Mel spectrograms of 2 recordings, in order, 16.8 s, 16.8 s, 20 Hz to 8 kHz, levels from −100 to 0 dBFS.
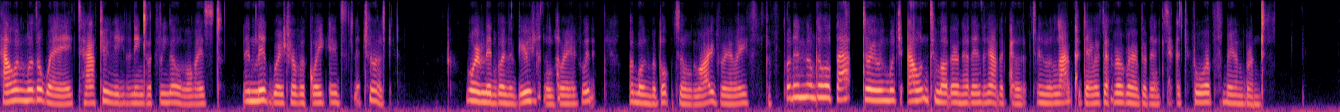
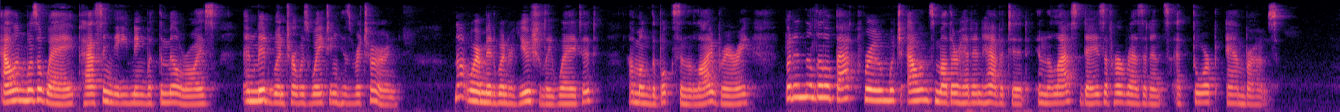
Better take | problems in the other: second | noise reduction (neural diffusion model UNIVERSE++)

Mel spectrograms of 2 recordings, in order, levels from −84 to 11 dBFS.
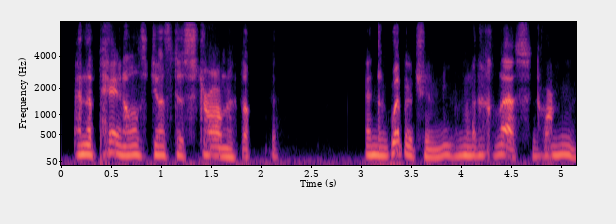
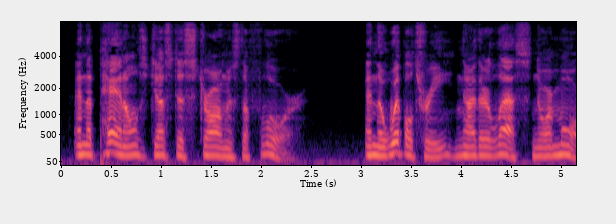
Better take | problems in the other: second | noise reduction (neural diffusion model UNIVERSE++)

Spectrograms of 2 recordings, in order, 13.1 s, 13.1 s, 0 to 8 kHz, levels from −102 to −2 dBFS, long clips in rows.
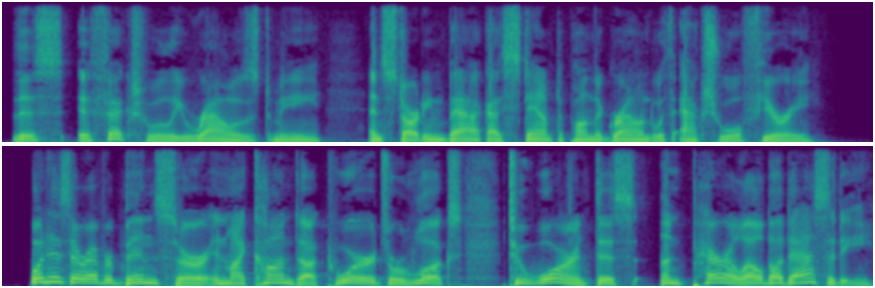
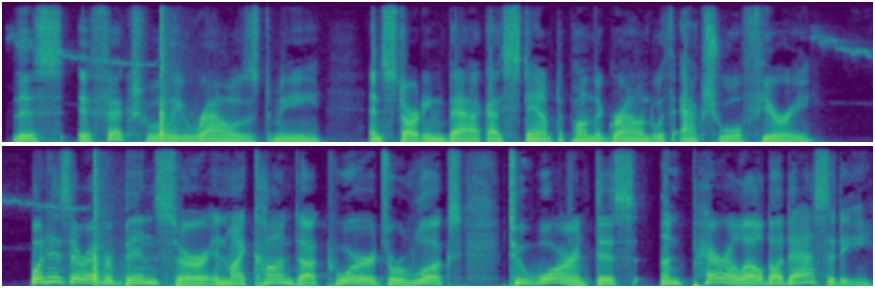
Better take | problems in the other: first | background sound (Fireworks); 11 dB below the speech

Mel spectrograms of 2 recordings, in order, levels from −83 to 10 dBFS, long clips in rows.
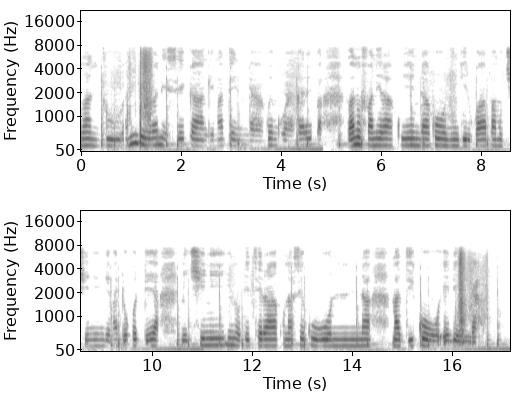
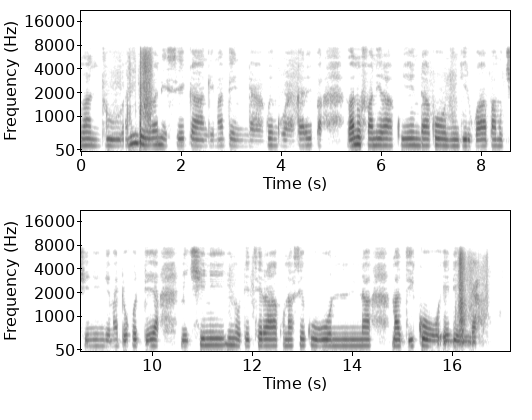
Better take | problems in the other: second | background sound (Car); 15 dB below the speech

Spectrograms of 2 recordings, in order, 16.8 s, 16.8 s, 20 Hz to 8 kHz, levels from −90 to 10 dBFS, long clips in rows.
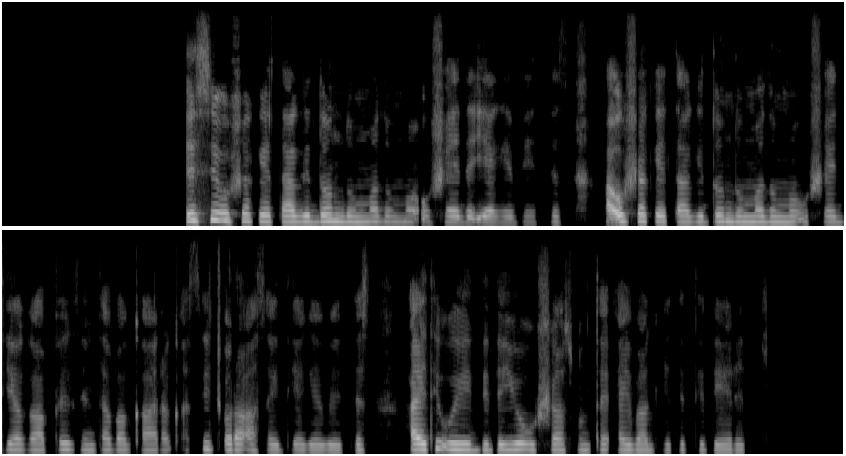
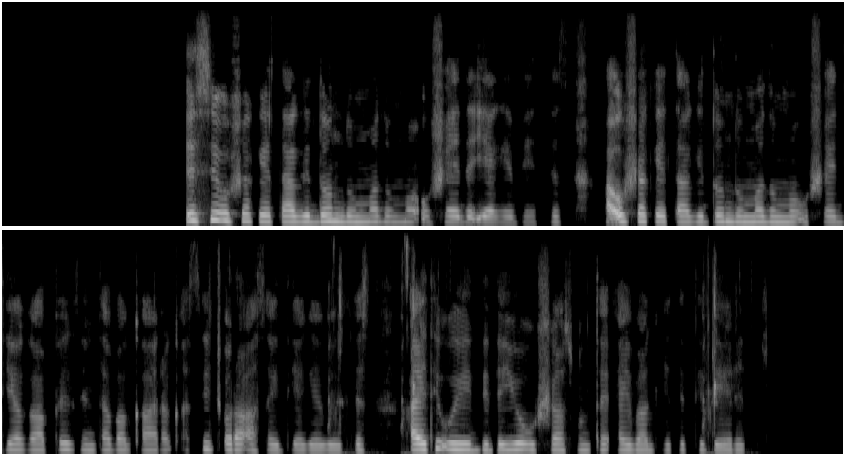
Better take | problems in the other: first | noise reduction (neural mask model Resemble Enhance denoiser)

